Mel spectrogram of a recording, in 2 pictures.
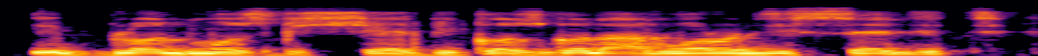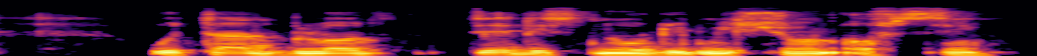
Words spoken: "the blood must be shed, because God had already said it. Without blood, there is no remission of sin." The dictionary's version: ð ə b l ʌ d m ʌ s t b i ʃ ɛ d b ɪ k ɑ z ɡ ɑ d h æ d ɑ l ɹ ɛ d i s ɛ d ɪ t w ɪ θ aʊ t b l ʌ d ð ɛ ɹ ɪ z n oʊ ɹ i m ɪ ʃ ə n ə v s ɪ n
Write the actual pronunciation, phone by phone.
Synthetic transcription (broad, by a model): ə b l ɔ d m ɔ s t b i ʃ ɛ d b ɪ k ɑ s ɡ ɑ d h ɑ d ɑ l ɹ ɛ d i s ɛ d ɪ t w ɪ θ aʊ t b l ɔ d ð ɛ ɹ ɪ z n oʊ ɹ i m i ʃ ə n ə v s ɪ n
